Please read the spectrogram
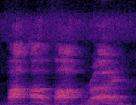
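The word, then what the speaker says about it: וַאֲבָרֶכְךָ: When this program has, this is the convention the program uses for shva na, that's the pronounced shva. It'll be a big, thick shva versus like here, the lila. You see that small trope, that small shva. This one's a big one. That means it's pronounced va'avarecheka. Ka, because it's kaf sofit.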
